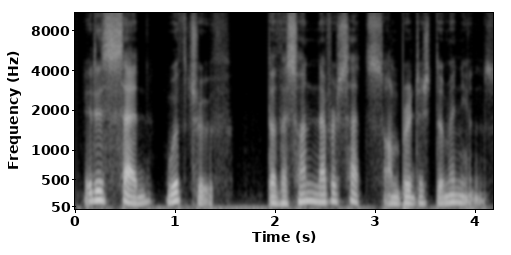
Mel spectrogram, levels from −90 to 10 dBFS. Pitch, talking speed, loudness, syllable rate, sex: 120 Hz, 185 wpm, -20 LUFS, 4.8 syllables/s, male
